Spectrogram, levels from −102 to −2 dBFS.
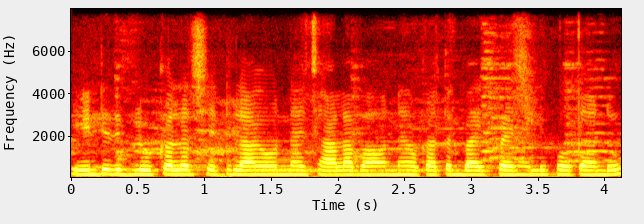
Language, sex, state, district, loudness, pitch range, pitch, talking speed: Telugu, female, Andhra Pradesh, Chittoor, -15 LUFS, 195-205 Hz, 195 Hz, 175 wpm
